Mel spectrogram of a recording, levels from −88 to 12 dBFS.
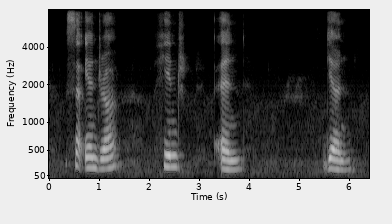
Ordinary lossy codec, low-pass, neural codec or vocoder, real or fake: none; none; codec, 16 kHz, 4 kbps, X-Codec, HuBERT features, trained on LibriSpeech; fake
